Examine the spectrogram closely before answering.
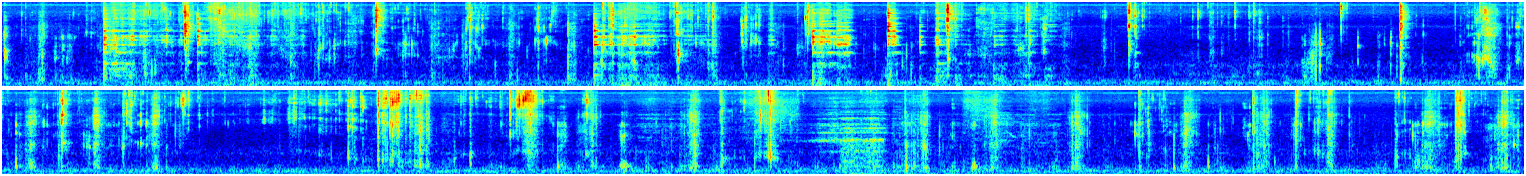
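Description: Close-miked crunching and chewing of pieces of crunchy Nacho Cheese Doritos taco shell, in many short, irregular crunches.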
